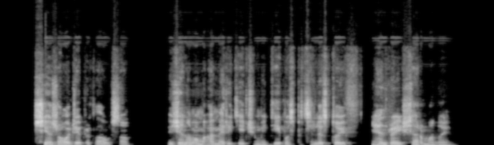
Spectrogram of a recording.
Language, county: Lithuanian, Marijampolė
